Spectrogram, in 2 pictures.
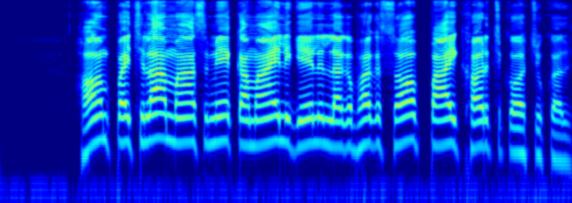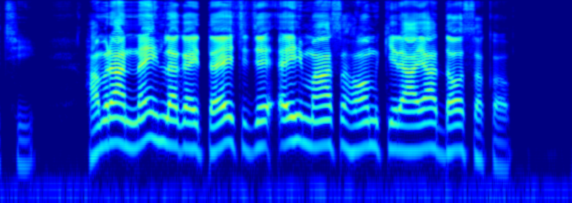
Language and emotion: Maithili, sad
